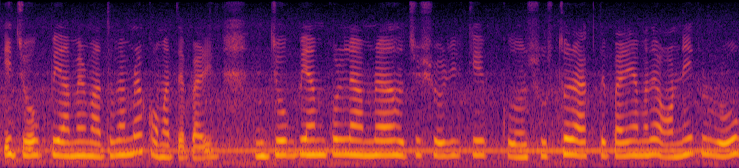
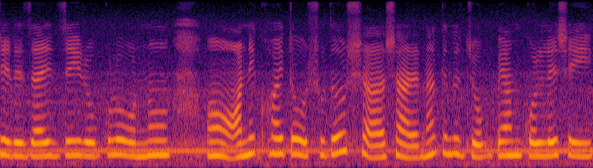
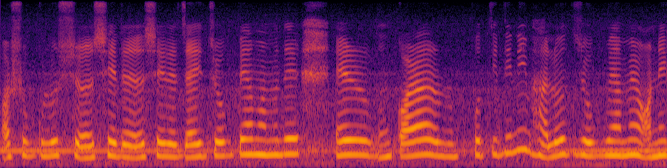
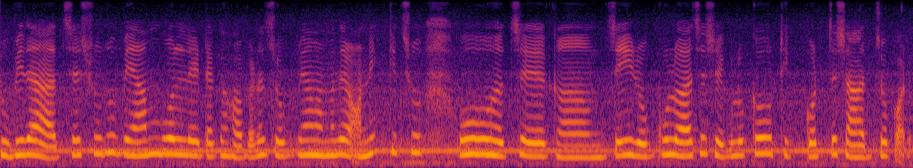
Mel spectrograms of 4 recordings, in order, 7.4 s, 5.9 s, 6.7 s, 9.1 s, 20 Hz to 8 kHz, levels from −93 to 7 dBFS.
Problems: background sounds at intervals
